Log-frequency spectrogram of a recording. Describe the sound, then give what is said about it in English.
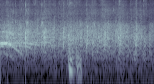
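An audience applauds steadily for their family at SCI Chester, joining in partnership with God Behind Bars, dense clapping at a fairly loud level throughout, with no one speaking over it. “Show them some love, family. Clap for them.”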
